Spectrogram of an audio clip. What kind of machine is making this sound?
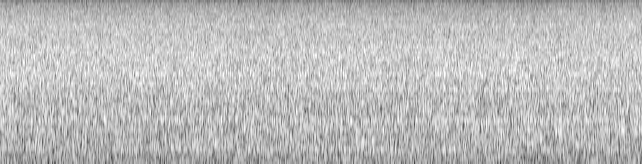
fan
